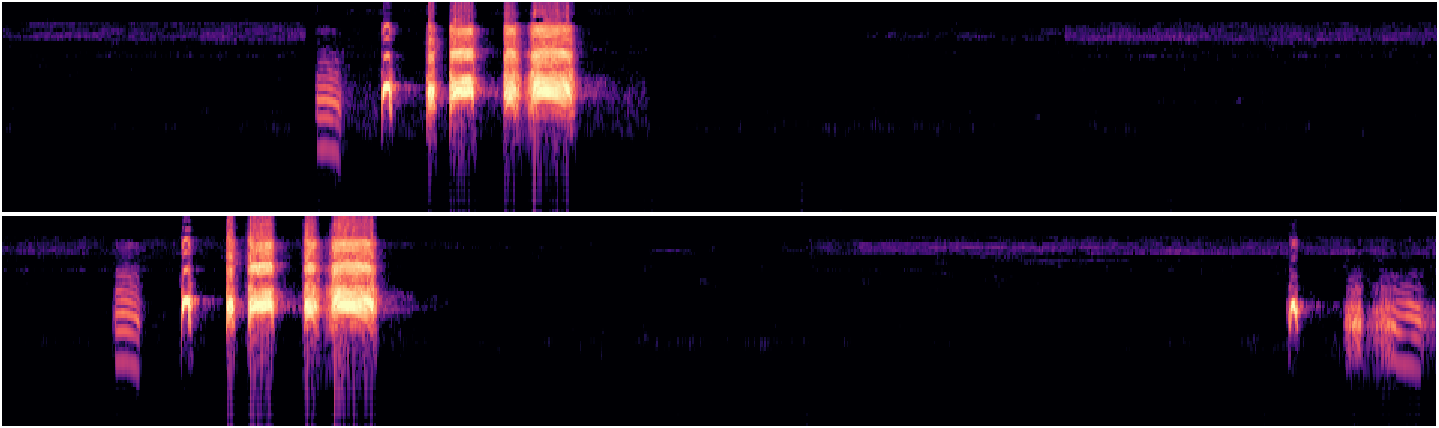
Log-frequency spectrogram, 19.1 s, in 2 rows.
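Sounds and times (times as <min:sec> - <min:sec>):
partridge calling: 0:02.1 - 0:04.0, 0:10.3 - 0:12.2, 0:18.1 - 0:19.1.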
